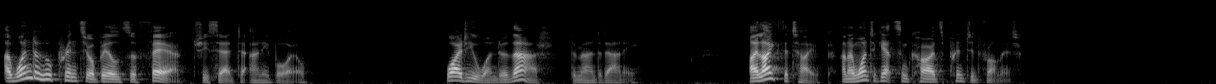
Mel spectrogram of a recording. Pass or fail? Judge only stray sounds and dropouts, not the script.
pass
